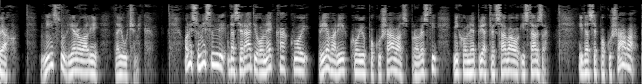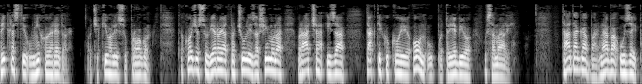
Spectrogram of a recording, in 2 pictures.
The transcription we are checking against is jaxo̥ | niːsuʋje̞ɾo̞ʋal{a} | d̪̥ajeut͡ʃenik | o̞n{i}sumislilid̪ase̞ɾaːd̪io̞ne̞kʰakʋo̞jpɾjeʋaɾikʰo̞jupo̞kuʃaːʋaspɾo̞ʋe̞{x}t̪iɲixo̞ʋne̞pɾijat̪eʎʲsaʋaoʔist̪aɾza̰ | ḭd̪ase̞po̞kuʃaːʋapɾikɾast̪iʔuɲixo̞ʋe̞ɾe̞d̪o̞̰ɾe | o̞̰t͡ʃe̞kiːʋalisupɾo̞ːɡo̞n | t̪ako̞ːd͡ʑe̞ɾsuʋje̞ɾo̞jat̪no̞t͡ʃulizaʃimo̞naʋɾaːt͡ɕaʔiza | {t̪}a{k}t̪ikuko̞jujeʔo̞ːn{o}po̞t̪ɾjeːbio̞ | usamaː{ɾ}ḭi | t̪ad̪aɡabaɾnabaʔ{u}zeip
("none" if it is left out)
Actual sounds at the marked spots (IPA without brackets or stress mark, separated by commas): i, i, s, t̪, k, u, ɾ, u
